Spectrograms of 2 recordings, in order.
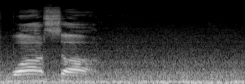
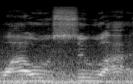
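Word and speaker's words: Wausau: Okay, someone's telling me how it's Mason's reacts telling me how to pronounce it's W was guys. It's Wasa instead of Wu Sua.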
